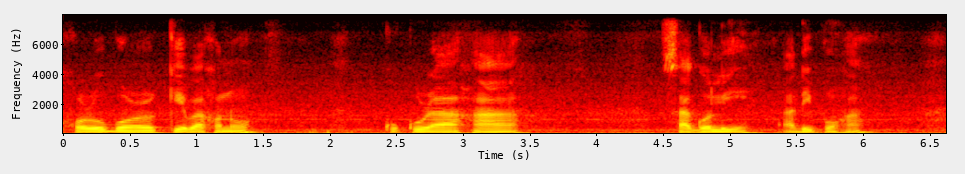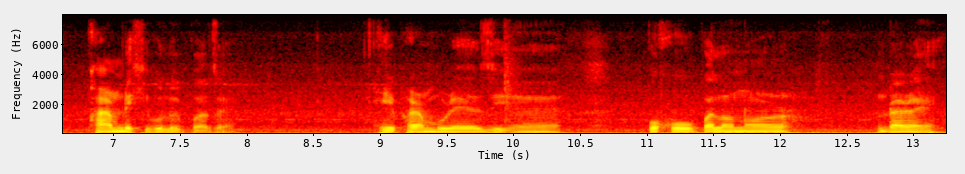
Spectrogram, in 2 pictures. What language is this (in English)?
Assamese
